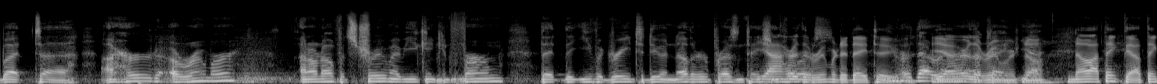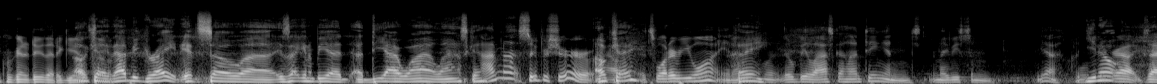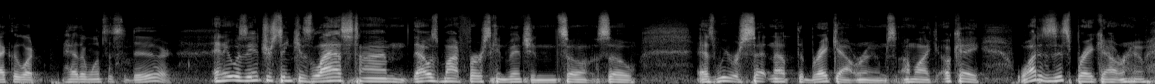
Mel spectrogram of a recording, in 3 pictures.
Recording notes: Live from Panel. The boys take a few minutes away at Panel.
